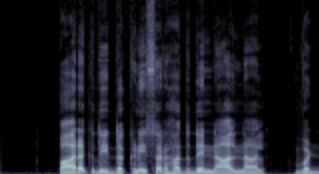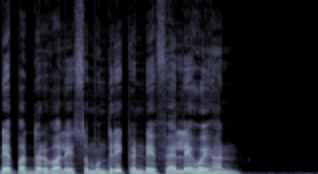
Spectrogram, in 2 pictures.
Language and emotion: Punjabi, neutral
